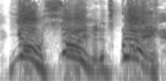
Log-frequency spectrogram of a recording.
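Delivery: very high, slow, drawn-out call across the airport; retold yell. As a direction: holler to a friend far away. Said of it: "So I just yelled out".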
